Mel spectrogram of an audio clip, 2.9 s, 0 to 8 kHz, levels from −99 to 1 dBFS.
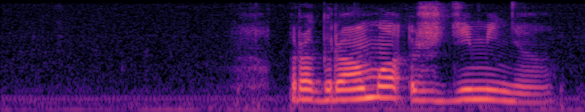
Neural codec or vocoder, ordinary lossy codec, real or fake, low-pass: none; none; real; none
